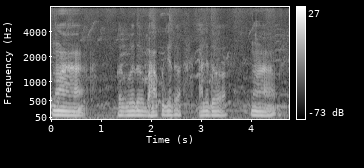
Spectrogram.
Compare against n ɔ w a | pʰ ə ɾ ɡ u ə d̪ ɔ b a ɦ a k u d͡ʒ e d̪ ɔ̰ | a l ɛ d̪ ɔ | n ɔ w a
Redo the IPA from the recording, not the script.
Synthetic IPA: n ɔ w a | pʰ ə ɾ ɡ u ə d̪ ɔ b a ɦ a p u d͡ʒ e d̪ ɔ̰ | a l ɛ d̪ ɔ | n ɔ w a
